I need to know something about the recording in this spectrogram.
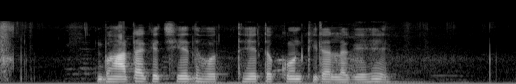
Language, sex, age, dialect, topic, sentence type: Chhattisgarhi, male, 18-24, Northern/Bhandar, agriculture, question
